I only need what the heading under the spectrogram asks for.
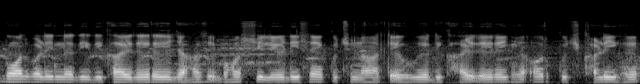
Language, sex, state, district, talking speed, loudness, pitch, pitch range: Hindi, male, Bihar, East Champaran, 245 wpm, -18 LUFS, 115 Hz, 115-120 Hz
